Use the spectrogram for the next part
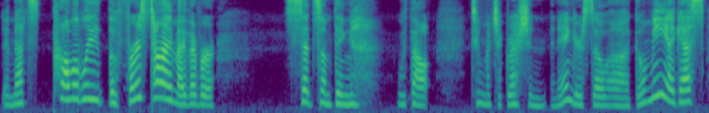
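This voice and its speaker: A woman acts out a young tsundere friend in an intimate audio roleplay, her high voice moving slowly and bashfully. She is prickly by nature but now tender and earnest, often halting as she consoles. The sound is very dry and close. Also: expressive, fairly bright tone, dry recording. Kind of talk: intimate roleplay audio drama, spoken to the listener.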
